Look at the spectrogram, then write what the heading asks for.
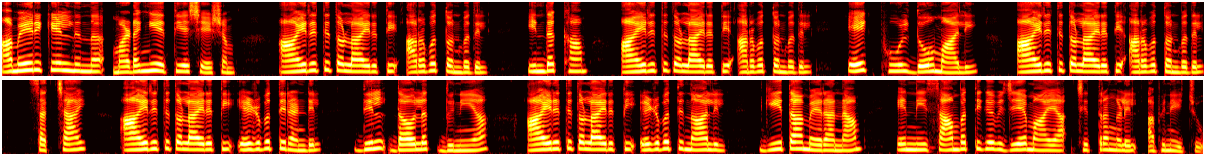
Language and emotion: Malayalam, neutral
